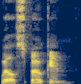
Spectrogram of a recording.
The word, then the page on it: well spoken: American English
